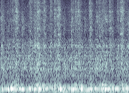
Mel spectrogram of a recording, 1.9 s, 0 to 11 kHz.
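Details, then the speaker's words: Deep, even low rumble with no knocks, misses or surging; the 74 El Camino, started after sitting, runs rich but settles into a smooth purring idle while dash lights flicker. "wow yeah dash lights come and go as they please she's running though she's running"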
